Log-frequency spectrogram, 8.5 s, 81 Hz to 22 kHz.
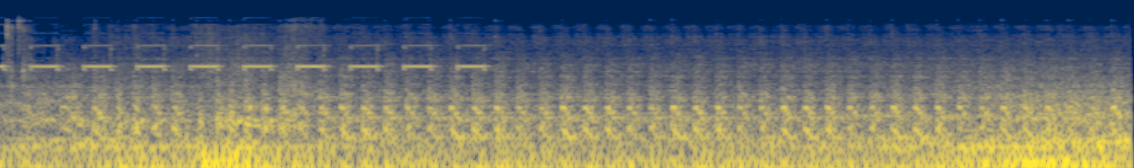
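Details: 2006 Dodge Sprinter, crankshaft position sensor fault blamed, restart after a 10-minute wait, shut off to re-read codes: chimes, then steady cranking about four beats a second, never fires. Crank no start.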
